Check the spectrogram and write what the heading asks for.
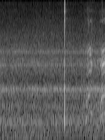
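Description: Steady ballpark background hiss. A little past halfway comes a single sharp pop, a pitched baseball smacking into the catcher's mitt.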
